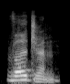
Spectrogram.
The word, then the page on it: virgin: Indian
